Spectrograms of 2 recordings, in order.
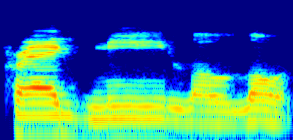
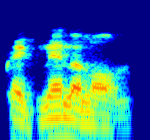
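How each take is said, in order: First: "pregnenolone" drawn out as preg-NEE-lo-lone; long-E pronunciation. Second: "pregnenolone" as preg-NEL-uh-lone; short-E pronunciation. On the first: Lecturer showing students one way to pronounce it, long-E "pregnenolone". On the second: Lecturer offering students the other pronunciation, short-E "pregnenolone". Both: Shown as a demonstration. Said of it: "however you wanna pronounce this".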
